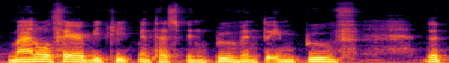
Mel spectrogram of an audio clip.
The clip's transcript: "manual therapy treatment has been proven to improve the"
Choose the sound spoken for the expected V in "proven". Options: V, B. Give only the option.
V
